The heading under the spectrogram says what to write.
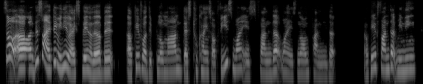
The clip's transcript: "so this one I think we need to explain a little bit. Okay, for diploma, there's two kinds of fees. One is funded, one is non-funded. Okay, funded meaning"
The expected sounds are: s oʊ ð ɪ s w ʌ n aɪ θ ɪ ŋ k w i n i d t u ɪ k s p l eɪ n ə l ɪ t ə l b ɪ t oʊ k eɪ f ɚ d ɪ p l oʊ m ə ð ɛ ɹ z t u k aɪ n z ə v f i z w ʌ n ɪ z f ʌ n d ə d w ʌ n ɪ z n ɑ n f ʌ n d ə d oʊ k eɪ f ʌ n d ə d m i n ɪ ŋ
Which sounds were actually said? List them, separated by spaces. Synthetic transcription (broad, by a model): s oʊ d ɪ s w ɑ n aɪ t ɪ ŋ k w i n i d t u ɪ k s p l eɪ n ə l ɪ t ə l b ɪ t oʊ k eɪ f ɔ d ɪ p l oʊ m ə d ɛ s t u k aɪ n s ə f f i s w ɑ n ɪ s f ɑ n d ə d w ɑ n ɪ s n ɑ n f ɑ n d ə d oʊ k eɪ f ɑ n d ə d m i n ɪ ŋ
